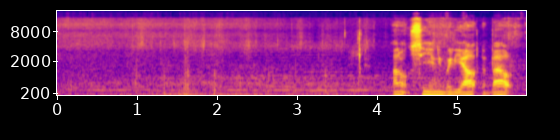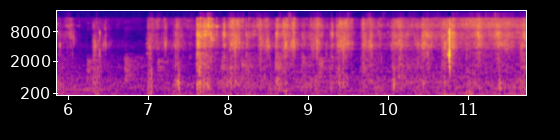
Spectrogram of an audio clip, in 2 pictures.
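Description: Horse hooves trot steadily in the video game Skyrim, a quiet, regular clopping that carries on throughout while a person speaks briefly over it partway through.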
